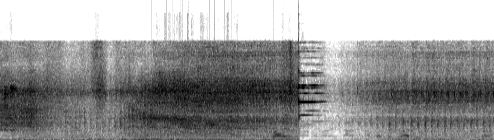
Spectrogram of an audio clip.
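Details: Honda CB Shine single-cylinder, petrol, after engine noise repair: short pause, then it fires and settles into an even, steady idle with no bottom-end knocking; normal idle.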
